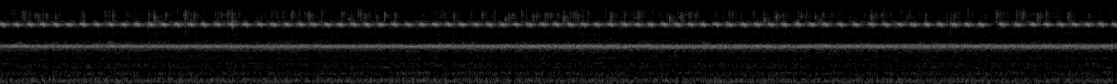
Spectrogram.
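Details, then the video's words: Nocturnal crickets sing a monotonous, high trilling chirp, steadily pulsed at about four per second, its pitch never wavering and a bright upper ring accompanying it throughout. "Cricket 1 hour for Sleeping & Relaxation, Black Screen, ASMR, Dark Screen Nature Sounds"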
